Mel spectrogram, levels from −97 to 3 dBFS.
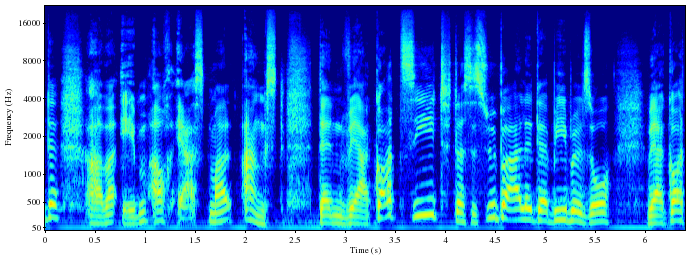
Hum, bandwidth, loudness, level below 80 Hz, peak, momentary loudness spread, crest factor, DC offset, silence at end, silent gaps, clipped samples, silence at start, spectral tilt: none; over 20 kHz; -38 LUFS; -70 dBFS; -14 dBFS; 4 LU; 26 dB; under 0.1%; 0 s; none; under 0.1%; 0 s; -3 dB/octave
